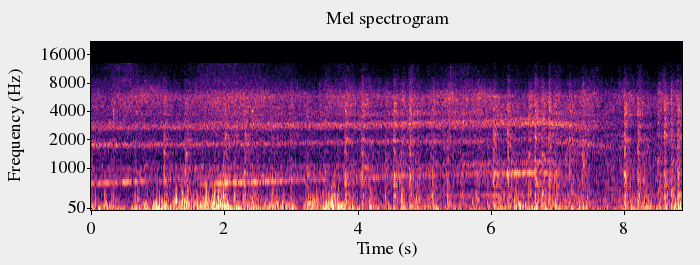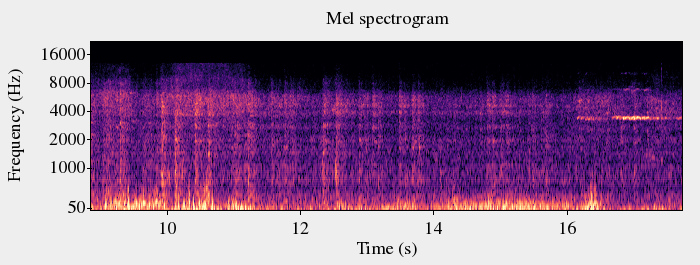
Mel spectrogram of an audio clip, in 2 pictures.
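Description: Kanku/Kishuji Rapid electric train pulling away from the station: its traction motors whine, rising in pitch as it accelerates over the first several seconds, while the wheels clack over rail joints. The clacking thins out and fades as the last cars leave.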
